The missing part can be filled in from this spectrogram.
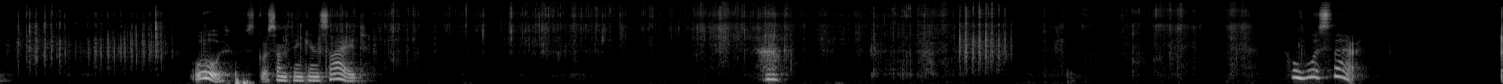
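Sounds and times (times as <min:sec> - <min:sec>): plastic wrapping crinkling and tearing: 0:00.0 - 0:01.8, 0:02.5 - 0:12.7.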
